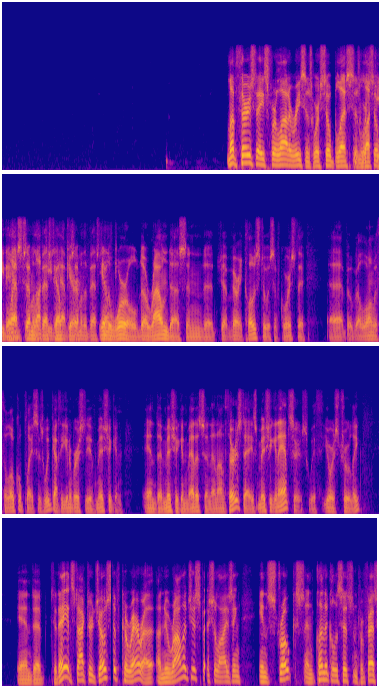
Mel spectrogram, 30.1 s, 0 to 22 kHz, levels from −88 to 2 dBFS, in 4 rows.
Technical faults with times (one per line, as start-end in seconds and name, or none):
6.95-9.83 doubled audio track
24.79-24.88 lost AMR speech frames
26.67-26.77 lost AMR speech frames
